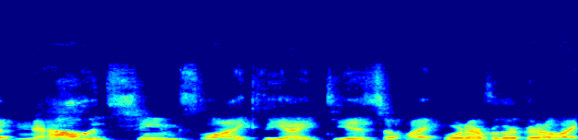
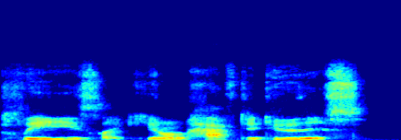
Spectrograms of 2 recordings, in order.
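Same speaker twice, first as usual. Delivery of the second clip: put-on whisper, much quieter; 3 semitones lower, 4 dB quieter than usual. Recapping a scene where Ben whispers to Natalie, imitating a pleading whisper. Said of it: "Ben kind of whispers to Natalie".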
